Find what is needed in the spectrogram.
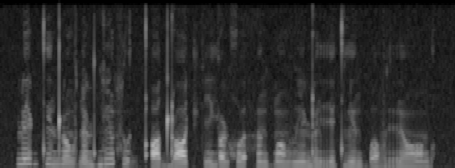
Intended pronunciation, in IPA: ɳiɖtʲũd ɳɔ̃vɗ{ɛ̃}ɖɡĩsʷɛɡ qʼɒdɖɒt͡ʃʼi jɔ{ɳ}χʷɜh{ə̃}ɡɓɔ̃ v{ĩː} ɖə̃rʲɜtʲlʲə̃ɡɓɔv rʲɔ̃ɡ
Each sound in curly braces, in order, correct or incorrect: correct, correct, correct, incorrect

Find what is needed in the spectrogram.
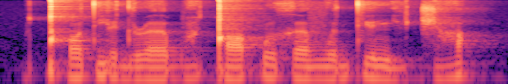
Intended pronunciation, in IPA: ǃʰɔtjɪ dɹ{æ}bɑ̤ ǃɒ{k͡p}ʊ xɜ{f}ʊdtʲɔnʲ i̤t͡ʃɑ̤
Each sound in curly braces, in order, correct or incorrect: incorrect, correct, incorrect

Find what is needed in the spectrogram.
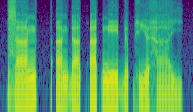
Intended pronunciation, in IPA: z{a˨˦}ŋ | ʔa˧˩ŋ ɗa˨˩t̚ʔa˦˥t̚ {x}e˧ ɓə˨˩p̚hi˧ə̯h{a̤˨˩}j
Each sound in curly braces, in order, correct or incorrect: correct, incorrect, correct

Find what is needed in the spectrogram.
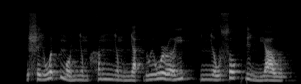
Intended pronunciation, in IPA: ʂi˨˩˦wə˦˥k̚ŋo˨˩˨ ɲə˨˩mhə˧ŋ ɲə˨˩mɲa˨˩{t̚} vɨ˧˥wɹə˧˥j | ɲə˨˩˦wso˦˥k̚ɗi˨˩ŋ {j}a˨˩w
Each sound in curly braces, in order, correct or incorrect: correct, correct

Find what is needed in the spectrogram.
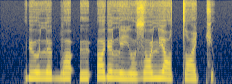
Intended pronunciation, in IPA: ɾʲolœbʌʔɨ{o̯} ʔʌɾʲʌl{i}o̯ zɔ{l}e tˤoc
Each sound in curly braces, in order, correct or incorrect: incorrect, correct, incorrect

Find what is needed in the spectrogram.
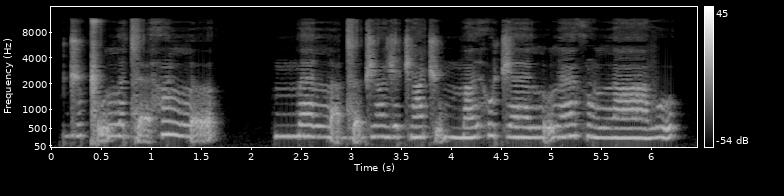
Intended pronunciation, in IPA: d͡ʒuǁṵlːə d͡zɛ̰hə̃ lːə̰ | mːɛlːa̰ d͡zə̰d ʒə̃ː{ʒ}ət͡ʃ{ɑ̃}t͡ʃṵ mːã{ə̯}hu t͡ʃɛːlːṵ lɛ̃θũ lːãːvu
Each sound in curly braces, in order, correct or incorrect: correct, incorrect, incorrect

